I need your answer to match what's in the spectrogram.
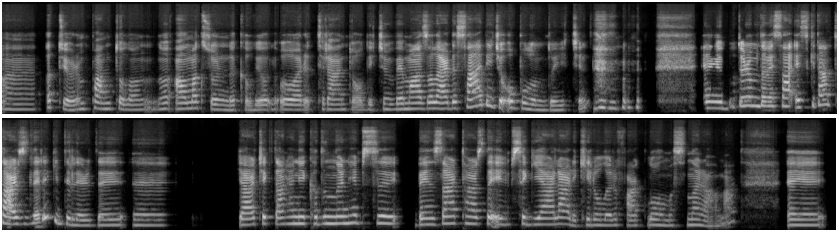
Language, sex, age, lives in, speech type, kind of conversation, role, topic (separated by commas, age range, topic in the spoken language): Turkish, female, 50-54, Spain, conversation, podcast, host, Kendi stilini keşfetmek isteyen birine ne önerirsin?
